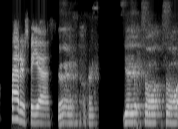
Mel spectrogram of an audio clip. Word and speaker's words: Battersby: Is the more common pronunciation Battersby or Battersby? Battersby, right? Battersby, yes.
